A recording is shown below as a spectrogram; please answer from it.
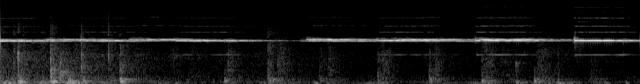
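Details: Newly installed smoke alarms under full-house inspection test, heard from multiple rooms including basement and bedroom: steady, piercing high-pitched continuous tone with brief dips; alarms sounding normally.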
